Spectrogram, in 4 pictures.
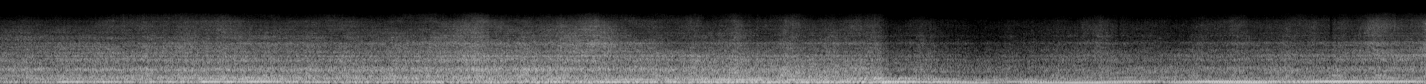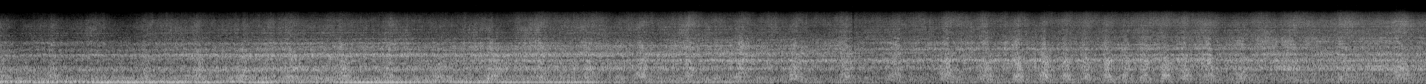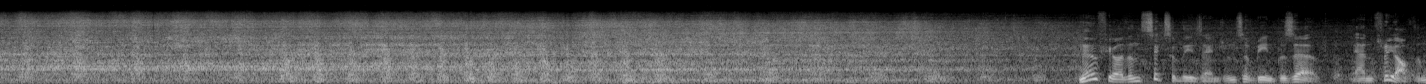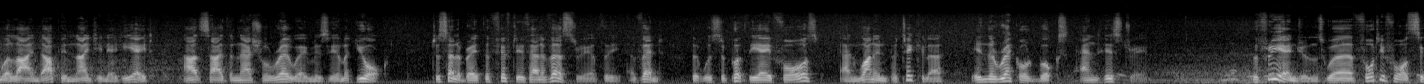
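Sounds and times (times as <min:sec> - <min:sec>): locomotive exhaust beats: 0:00.0 - 0:57.0
steam hissing: 0:00.0 - 0:57.0
steam locomotive rumble: 0:00.0 - 0:57.0.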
